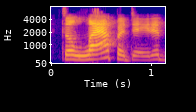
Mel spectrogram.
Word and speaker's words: dilapidated: Dilapidated. This symbol here is telling me that's the syllable that's emphasized. So I say dilapidated. That mark is telling me it's a long A.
